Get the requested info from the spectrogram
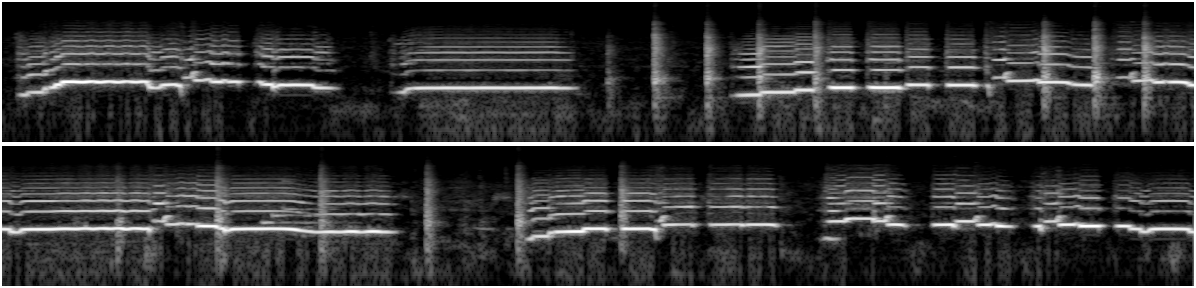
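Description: Bamboo bansuri (side-blown flute) played solo: a melody in short phrases broken by breath pauses, with a few long held notes around the middle.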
